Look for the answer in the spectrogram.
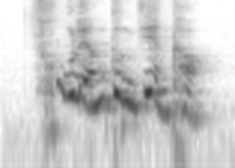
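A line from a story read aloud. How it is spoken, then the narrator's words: Angry. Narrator (Chinese): 朱刚烈 气得够呛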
